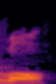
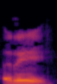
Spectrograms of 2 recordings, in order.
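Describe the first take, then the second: First: The vowel after r is a fully open a. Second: The vowel after r leans strongly toward ee. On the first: "لو هفتح الراء هقول راء" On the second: "ولو انا هعمل امالة كبرى ري"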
